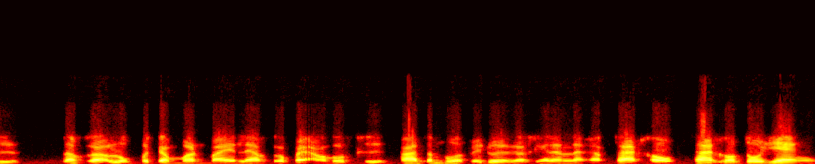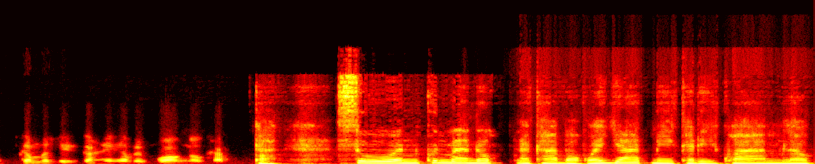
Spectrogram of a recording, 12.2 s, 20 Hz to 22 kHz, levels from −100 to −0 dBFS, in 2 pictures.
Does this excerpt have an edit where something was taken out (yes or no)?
yes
